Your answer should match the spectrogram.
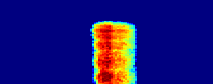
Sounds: Sniff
